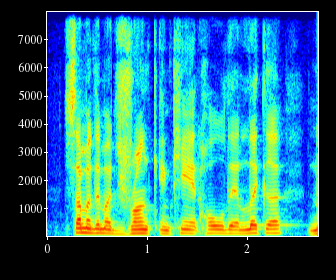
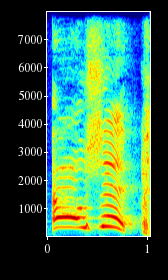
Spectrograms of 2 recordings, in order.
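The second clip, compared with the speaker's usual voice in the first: much higher, louder, stunned then laughing; 4 dB louder than usual. Real, not acted. Recalling his friend joining the fight, stunned laughter. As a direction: blown away and cracking up.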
